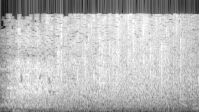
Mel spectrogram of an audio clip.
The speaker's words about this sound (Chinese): 这鼓掌的都是有同感。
